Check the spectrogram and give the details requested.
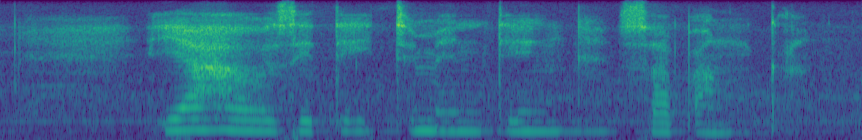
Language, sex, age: Southern Sotho, female, 19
